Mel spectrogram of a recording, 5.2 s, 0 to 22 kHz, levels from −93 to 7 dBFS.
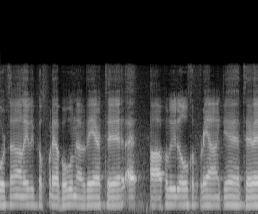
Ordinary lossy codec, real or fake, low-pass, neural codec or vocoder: none; fake; 7.2 kHz; codec, 16 kHz, 0.5 kbps, X-Codec, HuBERT features, trained on balanced general audio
